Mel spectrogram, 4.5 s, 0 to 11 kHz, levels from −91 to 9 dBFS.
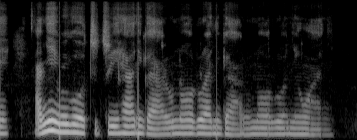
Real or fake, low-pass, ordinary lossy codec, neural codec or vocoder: fake; none; none; vocoder, 22.05 kHz, 80 mel bands, WaveNeXt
